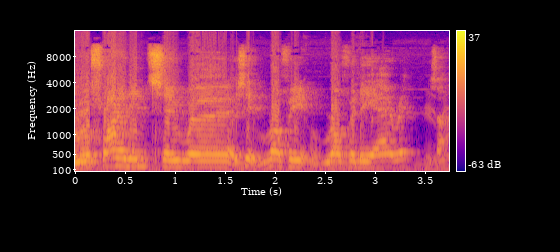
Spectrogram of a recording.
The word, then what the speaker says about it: Rovaniemi: We were flying into, is it Rovaniemi? Is that how you say it? Yeah, Are we Rovaniemi.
